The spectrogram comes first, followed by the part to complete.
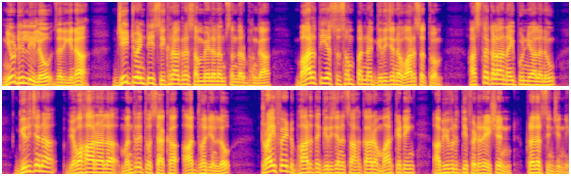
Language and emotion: Telugu, neutral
